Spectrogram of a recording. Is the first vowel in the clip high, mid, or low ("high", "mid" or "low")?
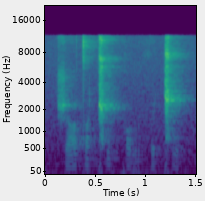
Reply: low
